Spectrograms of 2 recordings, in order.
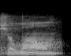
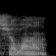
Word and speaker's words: shalom: If someone says shalom and pronounces it that way, which happens to line up with his word for the Hebrew word pronunciation with the letters and the vowel points, shalom.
